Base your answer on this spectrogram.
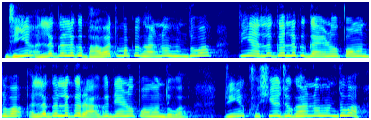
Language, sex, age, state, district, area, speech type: Sindhi, female, 18-30, Gujarat, Junagadh, urban, spontaneous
